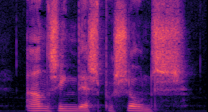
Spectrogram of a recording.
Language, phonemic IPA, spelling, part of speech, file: Dutch, /ˈaːn.zin dɛs pɛrˈsoːns/, aanzien des persoons, noun, Nl-aanzien des persoons.ogg
- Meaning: 1. discrimination, unfair judgment which depends on the individual person 2. personal status, those attributes that discriminate people from others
